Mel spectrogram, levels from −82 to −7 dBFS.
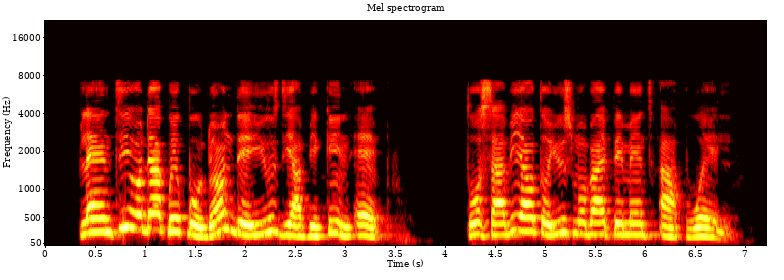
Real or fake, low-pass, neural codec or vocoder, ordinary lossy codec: real; 7.2 kHz; none; none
